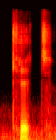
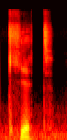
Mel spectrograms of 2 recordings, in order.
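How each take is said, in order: First: The first consonant is plain, without a y-glide. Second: The first consonant is palatalized, with a y-glide. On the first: This is the usual English way to say the name. "rather than" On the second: This is how an Irish speaker said the name. "the Irish First A D regularly referred to one of the lead cast as"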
